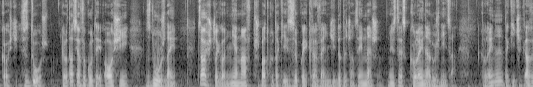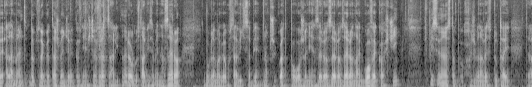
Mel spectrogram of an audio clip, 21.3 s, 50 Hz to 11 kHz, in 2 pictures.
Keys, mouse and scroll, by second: 0.2-6.5 drag, 12.5-13.8 drag, 14.2 click, 14.2 0, 14.5 Return, 17.8 right click, 18.9 click, 20.1 0, 20.6 click, 21.0 0.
